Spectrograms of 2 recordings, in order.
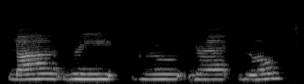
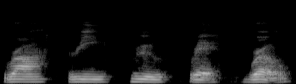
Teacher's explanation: It's not ra, ri, ru, re, ro. It has a softer R that is somewhere in between the L sound and the R sound.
